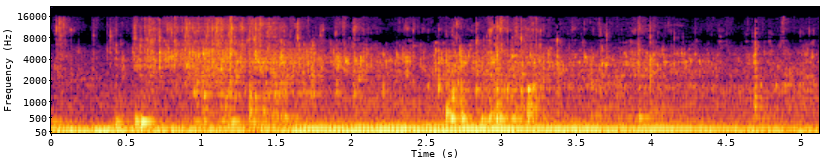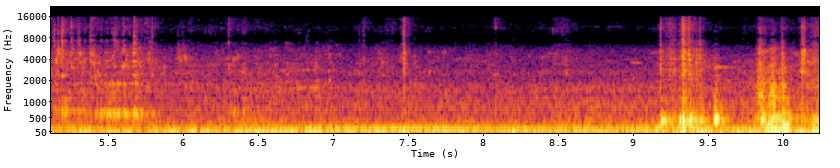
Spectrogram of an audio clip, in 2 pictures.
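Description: Diluted cresol soap solution pouring in a steady stream from the spout of a plastic watering can into a small cup, filling it; a few handling knocks near the end.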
